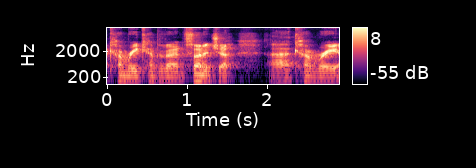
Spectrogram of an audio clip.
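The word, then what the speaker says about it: Cymru: Camper Van Furniture uh Camry as in the Welsh uh pronunciation and spelling um we have some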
